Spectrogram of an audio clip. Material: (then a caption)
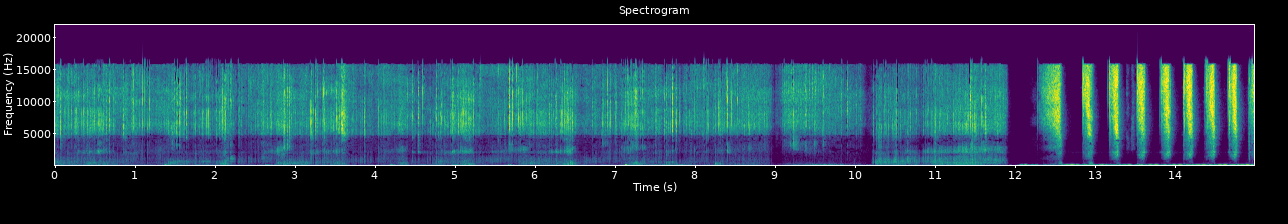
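Rock salt. Long nails scratch and rub across the surface of a large, flat, solid pink Himalayan salt block, making a dense, gritty rasping with crunchy, crinkly scrapes and bright hiss on top. After a brief gap near the end, the scratching turns into a louder, quicker run of evenly spaced strokes.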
